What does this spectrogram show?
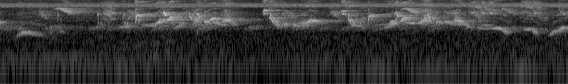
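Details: ['Sabah, Borneo White-rumped shama calling for a mate in a loud contest: bright high whistles and quick twittering runs, two dense bursts after a low swooping note, with a thin steady background tone.']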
